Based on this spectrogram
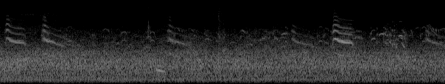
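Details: Forster's tern, filmed 12 May 2011 on a Panasonic GH2: several brief harsh downward-sweeping calls spaced about half a second apart, one louder note near the end, against constant rushing noise.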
